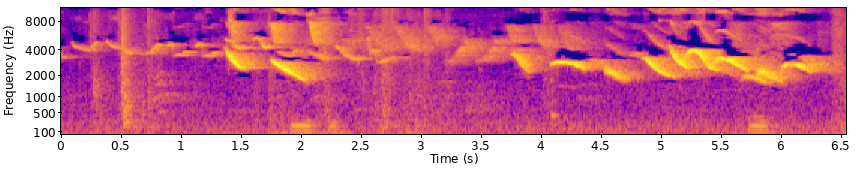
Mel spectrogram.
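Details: Green-winged saltator at Campinho, Jacarepaguá, Rio de Janeiro, sings loud, rich whistled phrases whose notes slide downward from high to mid pitch in quick bursts lasting several seconds.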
